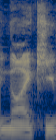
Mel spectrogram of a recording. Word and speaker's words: Nike: Like there's a bunch of Ike words in the English language and they're all pronounced Ike. like Mike Tikeke. You know what I'm saying? But Nike is the one difference that I've always known.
